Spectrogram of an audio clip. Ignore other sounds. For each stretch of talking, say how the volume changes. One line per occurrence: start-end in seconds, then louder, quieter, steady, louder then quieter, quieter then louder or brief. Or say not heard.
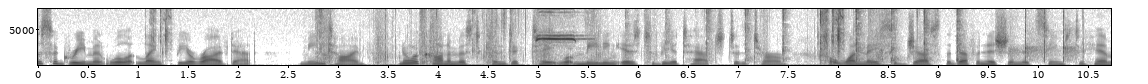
0.0-10.6 steady.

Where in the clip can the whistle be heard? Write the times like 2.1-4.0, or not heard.
5.0-5.6.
